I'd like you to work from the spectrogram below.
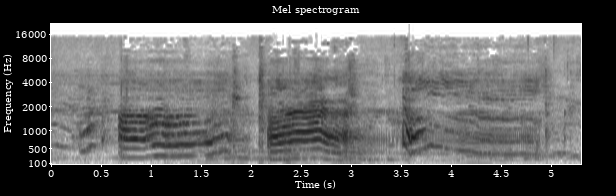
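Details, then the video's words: Pit Bulls playing in bed one morning give three bursts of moaning vocalisation, each a bending, harmonic whine that swells and fades, with quiet gaps between them in a small room. "Pitbull funny sounds in the dark"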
